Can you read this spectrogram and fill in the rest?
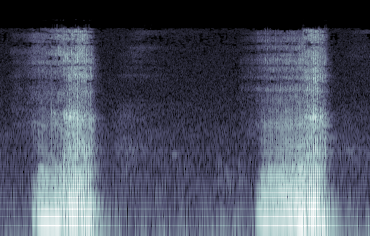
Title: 코고는소리, 수면에 도움을 주는 소리, snoring sound.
